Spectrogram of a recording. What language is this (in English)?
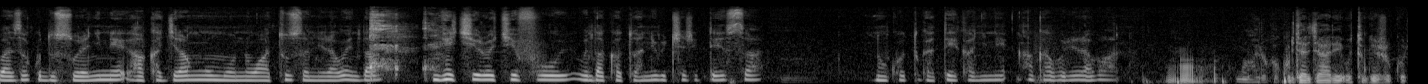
Romanian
